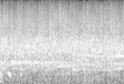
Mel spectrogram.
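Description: A loud, steady burst of applause played as a sound effect: dense crowd clapping that fills the whole stretch at an even level, with no one speaking over it.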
